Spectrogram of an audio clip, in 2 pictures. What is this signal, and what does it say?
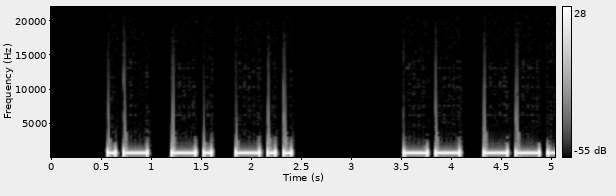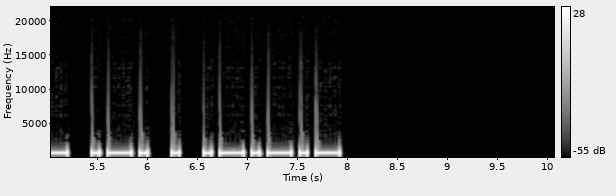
Morse code, heard as a keyed tone, about 15 wpm, 700 Hz. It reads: AND MORE.
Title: 2x Word-Spacing - Sentences from Top 500 Words - 15wpm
